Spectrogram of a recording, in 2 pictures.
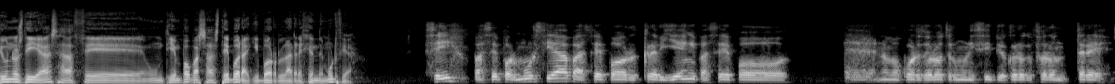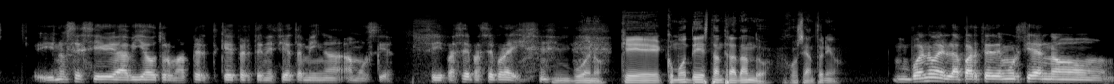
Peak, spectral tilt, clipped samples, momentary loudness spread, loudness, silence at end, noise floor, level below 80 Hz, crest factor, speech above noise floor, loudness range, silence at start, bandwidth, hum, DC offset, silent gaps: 0 dBFS; -6 dB/octave; under 0.1%; 11 LU; -18 LUFS; 0 s; -62 dBFS; -44 dBFS; 18 dB; 44 dB; 4 LU; 0 s; 13 kHz; none; under 0.1%; none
